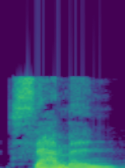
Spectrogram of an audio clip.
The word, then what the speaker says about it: salmon: Number five, AL 紧跟着 FMK, L 不发音。Half, salmon, walk.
